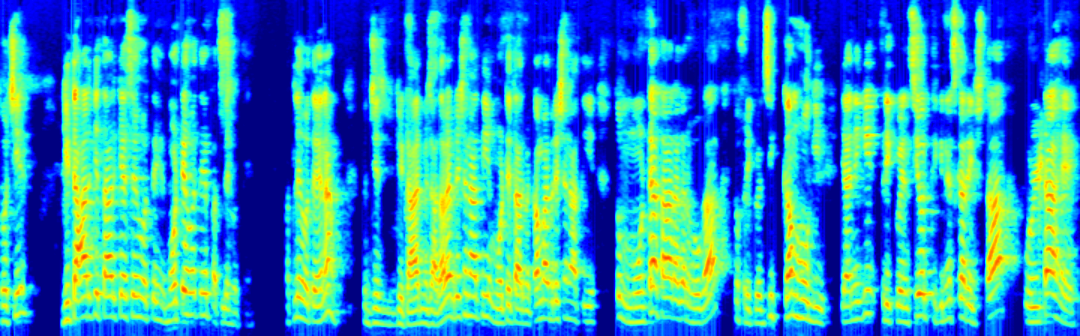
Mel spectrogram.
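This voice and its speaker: Lively, chatty young male physics teacher. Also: fairly high pitch, brisk, lo-fi sound. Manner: lively, chatty and informal, mixes in English terms and playful asides. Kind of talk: exam-prep lesson.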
